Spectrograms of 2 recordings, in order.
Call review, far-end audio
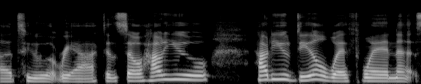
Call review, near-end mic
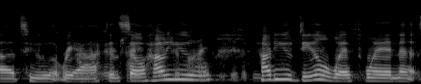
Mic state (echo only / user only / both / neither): both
